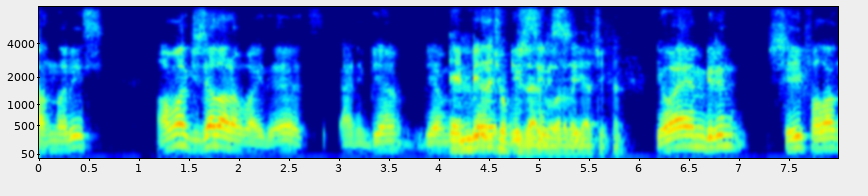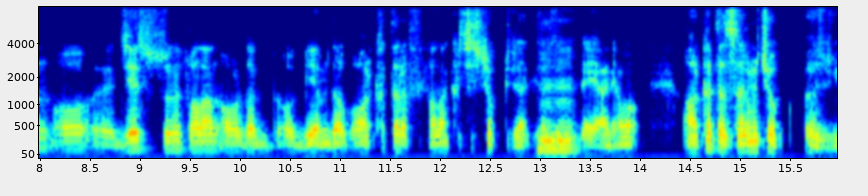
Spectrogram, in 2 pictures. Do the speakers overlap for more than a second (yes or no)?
yes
